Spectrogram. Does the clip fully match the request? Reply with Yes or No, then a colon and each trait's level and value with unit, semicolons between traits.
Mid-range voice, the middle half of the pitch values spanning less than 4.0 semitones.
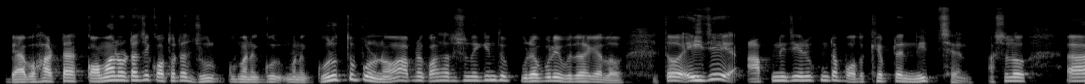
No: medium, 165 Hz; average, 5.1 semitones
